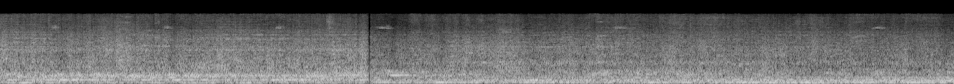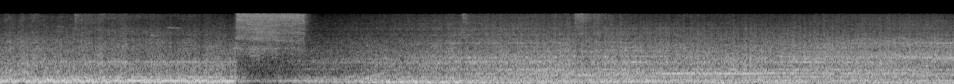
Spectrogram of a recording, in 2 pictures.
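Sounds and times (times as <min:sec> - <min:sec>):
steel wheels clattering on rails: 0:00.0 - 0:11.4
short hiss: 0:11.9 - 0:12.7.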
